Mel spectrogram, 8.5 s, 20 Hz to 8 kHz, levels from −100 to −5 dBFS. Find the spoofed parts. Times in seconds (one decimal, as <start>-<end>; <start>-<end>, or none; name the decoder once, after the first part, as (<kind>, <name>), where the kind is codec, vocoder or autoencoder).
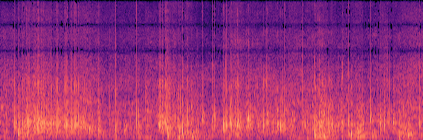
2.0-2.9 (codec, SNAC); 3.4-8.0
